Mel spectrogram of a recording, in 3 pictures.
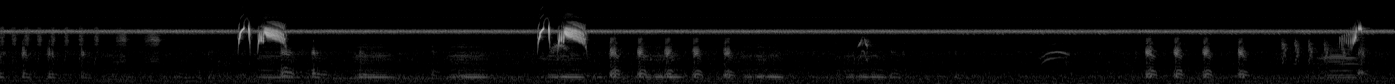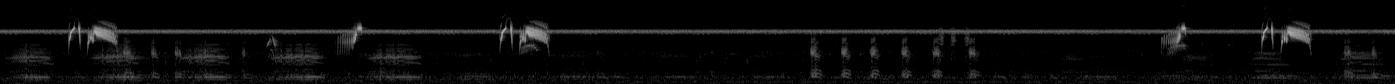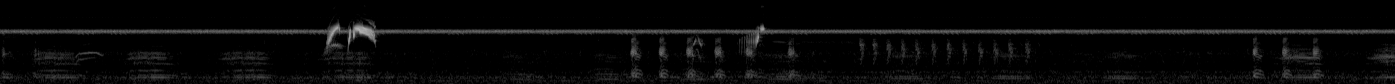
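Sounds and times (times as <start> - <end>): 
shrill insect hum: 0.0 - 41.8
bird chirps: 2.4 - 2.9, 5.4 - 5.9, 14.6 - 15.2, 19.0 - 19.4, 26.6 - 27.1, 31.2 - 31.7.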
